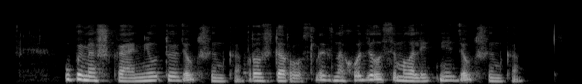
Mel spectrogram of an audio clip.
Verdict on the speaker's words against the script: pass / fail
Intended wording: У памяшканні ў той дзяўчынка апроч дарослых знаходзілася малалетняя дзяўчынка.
pass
